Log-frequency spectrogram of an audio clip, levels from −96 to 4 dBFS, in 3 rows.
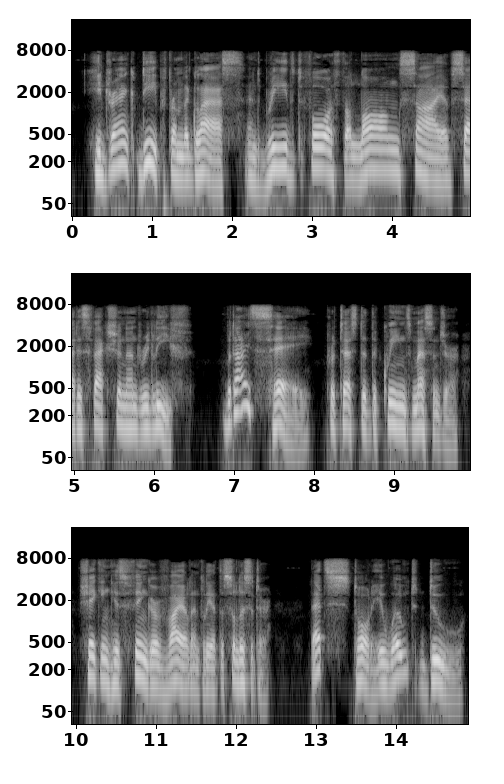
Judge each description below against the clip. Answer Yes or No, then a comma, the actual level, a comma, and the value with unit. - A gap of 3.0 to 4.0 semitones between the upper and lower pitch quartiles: No, average, 4.5 semitones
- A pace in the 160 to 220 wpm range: No, slow, 135 wpm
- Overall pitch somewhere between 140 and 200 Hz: No, low, 130 Hz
